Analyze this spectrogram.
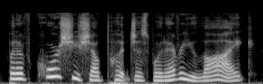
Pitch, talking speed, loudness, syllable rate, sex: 220 Hz, 230 wpm, -16 LUFS, 5.3 syllables/s, female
